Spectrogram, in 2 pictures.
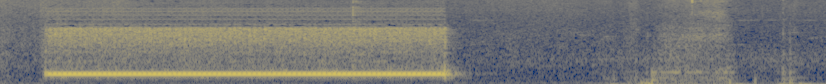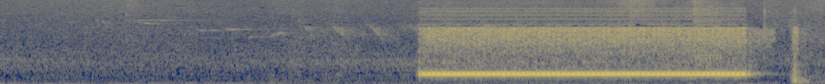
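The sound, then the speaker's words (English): A loud, steady telephone dial tone hums for about two seconds as a call is placed to a guest in a different time zone, gives way to a quieter stretch of faint clicks and handling noise, then returns for another long tone. “I should call him now.”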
